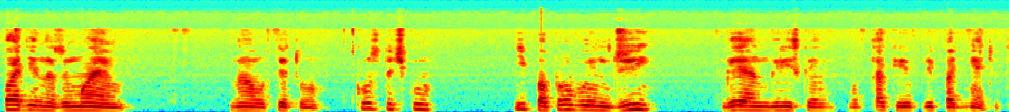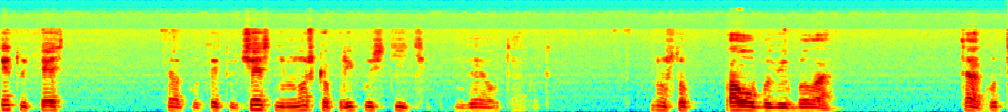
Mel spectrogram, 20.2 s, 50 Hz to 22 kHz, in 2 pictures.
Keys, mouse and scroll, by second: 0.1 click, 1.9 click, 2.7 click, 3.5 click, 9.8 click, 11.8 click, 14.3 g, 17.9 middle click.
